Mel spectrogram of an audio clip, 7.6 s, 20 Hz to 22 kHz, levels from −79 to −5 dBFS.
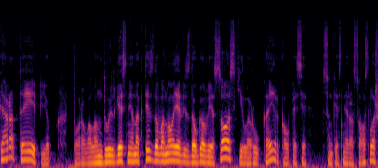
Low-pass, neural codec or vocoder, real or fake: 14.4 kHz; autoencoder, 48 kHz, 128 numbers a frame, DAC-VAE, trained on Japanese speech; fake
